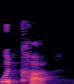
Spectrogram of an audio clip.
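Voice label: "woodcut", English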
